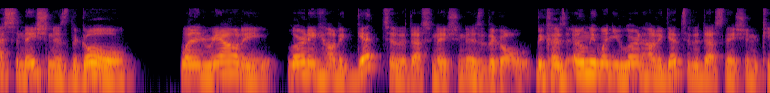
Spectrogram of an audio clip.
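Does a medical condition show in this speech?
No.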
